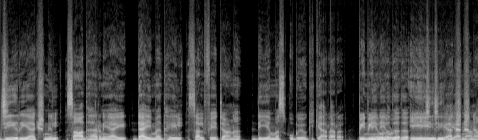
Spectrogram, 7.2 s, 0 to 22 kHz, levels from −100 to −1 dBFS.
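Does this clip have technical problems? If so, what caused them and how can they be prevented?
Yes. A doubled audio track starts abruptly at 4.96 s and lasts to the end. An equally loud copy trails by about 150 ms, likely from a second, slower capture path. Prevent it by routing each source through only one recording path.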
